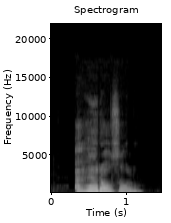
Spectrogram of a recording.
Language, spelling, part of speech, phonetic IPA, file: Polish, aerozol, noun, [ˌaɛˈrɔzɔl], LL-Q809 (pol)-aerozol.wav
